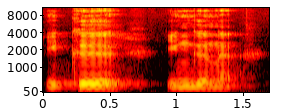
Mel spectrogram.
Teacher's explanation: மெய் எழுத்துக்களை அரை மாத்திரை அளவுல ரொம்ப சீக்கிரமா சொல்லிருவோம்.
